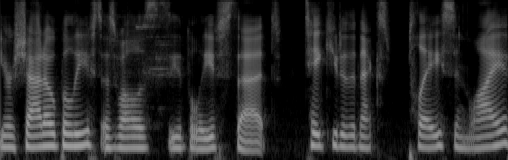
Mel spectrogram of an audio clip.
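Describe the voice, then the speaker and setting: With an American accent, a woman talks at a fairly slow pace in a dry, close sound with no echo. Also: very clean recording, silent background. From Texas. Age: 30s. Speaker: goals coach and motivational speaker. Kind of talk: casual interview. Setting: recorded together in person, portable mics. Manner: animated.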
